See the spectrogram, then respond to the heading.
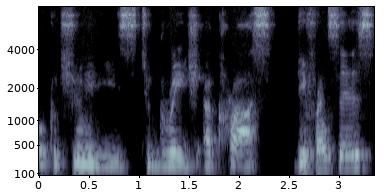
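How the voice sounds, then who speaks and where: With a Beninese accent, a man speaks at fairly low pitch in a dark, mellow tone. His pace is fairly slow and his intonation is lively. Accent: West African (Beninese) accent, noticeable. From Benin, West Africa. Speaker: keynote speaker, singer-songwriter. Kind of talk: keynote speech. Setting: video call. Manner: hesitant, many fillers.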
